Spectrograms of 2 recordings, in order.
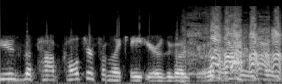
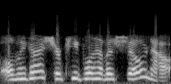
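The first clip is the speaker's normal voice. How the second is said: ordinary talk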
